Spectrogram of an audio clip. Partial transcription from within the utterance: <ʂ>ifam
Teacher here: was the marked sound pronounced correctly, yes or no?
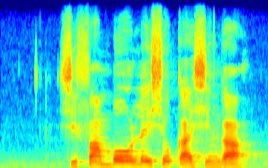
no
